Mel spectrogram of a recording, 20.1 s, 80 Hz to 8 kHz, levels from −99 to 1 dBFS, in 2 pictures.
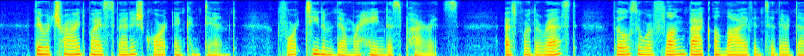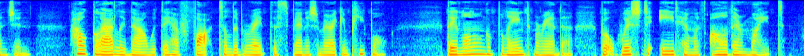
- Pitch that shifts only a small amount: Yes, narrow, 2.3 semitones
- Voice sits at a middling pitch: Yes, medium, 165 Hz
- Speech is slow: No, average, 165 wpm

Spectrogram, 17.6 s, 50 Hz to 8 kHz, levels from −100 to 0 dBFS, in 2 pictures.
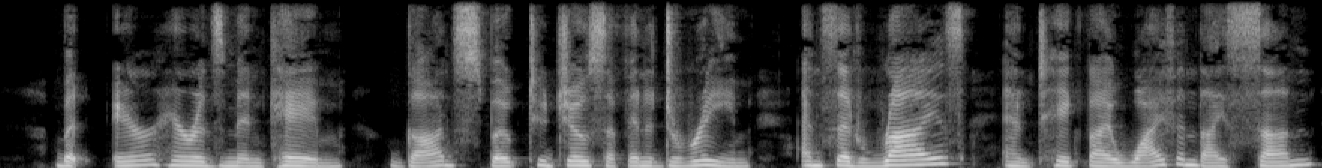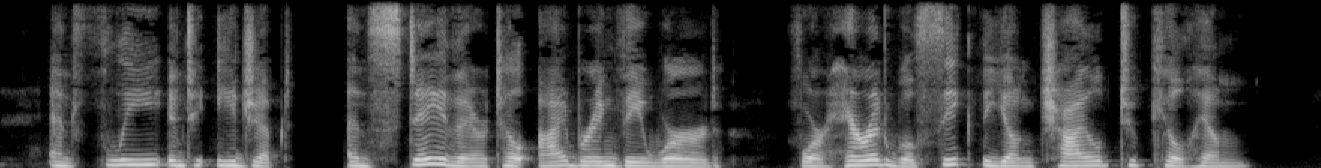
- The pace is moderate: Yes, average, 170 wpm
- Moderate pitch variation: Yes, average, 3.4 semitones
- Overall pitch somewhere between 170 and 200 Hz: Yes, high, 190 Hz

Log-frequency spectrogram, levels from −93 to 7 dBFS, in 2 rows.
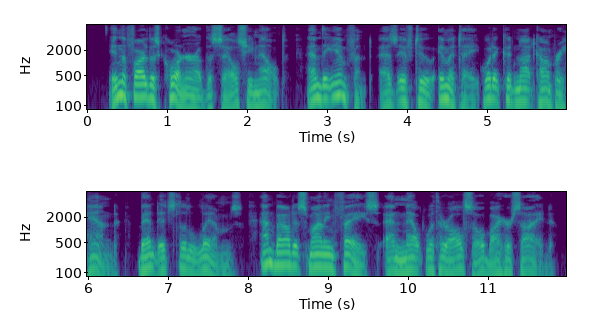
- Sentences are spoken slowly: No, average, 190 wpm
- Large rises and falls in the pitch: Yes, wide, 6.3 semitones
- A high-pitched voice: No, low, 110 Hz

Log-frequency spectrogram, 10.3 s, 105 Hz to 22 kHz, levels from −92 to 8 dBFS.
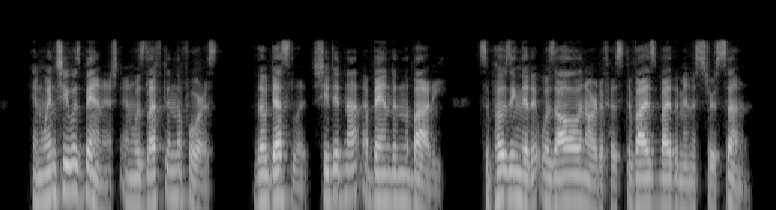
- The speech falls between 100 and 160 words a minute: No, average, 185 wpm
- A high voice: No, low, 125 Hz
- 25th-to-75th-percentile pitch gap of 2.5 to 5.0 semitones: Yes, average, 3.5 semitones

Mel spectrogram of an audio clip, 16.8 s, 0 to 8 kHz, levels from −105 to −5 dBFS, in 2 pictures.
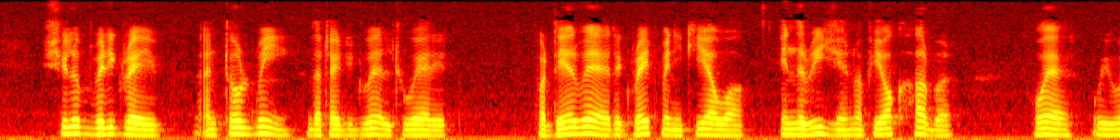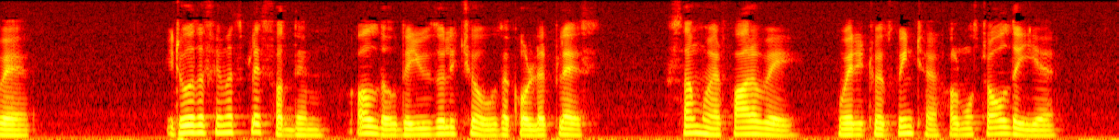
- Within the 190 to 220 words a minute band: Yes, average, 195 wpm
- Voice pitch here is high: No, low, 125 Hz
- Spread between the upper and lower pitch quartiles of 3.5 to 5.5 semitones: No, average, 2.9 semitones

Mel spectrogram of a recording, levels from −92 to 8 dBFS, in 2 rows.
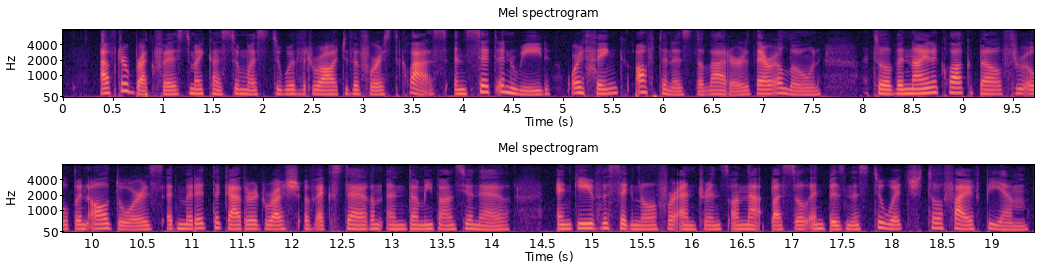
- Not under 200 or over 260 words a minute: No, average, 175 wpm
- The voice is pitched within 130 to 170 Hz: No, medium, 180 Hz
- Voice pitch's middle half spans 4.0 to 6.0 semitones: No, narrow, 2.4 semitones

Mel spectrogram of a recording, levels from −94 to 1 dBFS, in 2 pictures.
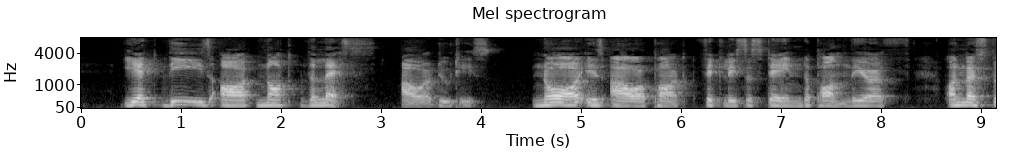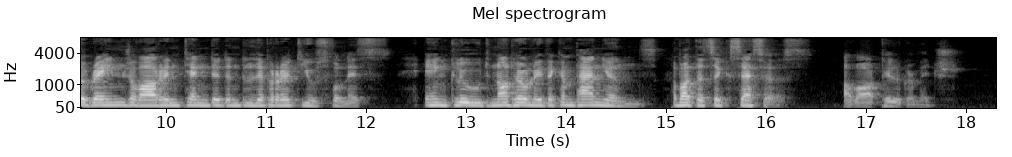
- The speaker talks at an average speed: No, slow, 120 wpm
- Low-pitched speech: Yes, low, 120 Hz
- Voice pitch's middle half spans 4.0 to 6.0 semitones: No, average, 3.1 semitones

